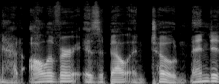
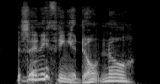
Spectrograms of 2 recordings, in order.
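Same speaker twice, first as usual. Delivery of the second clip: surprised, high, breathless gasp; 6 semitones higher than usual. Reading a story aloud, Douglas asking the Fat Controller: gasping. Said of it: "gasped Douglas".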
